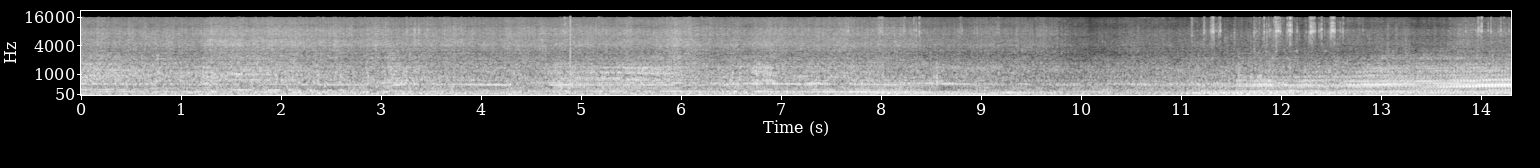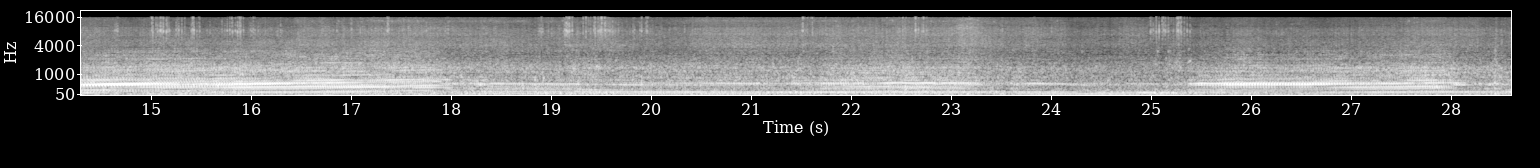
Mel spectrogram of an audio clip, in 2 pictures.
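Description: A car's engine heard from inside the cabin on a racetrack lap. Its pitch sags as the car slows hard from about 100 mph, then climbs in several rising sweeps as it accelerates out of the bend, with another climb and a gear change near the end.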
